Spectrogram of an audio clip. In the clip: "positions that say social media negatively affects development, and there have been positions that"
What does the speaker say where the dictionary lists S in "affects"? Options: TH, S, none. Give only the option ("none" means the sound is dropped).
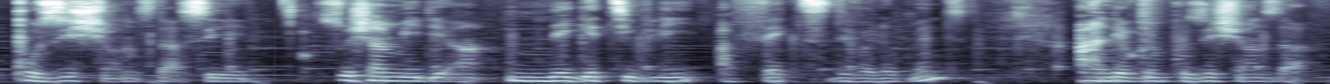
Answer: S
